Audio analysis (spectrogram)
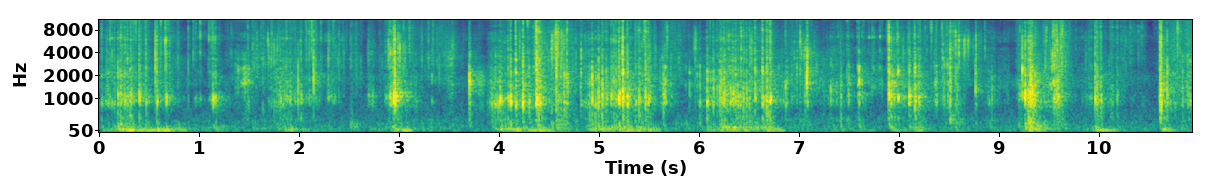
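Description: A utility knife blade carves and scrapes a solid, dry green bar of soap held in the hand, and crunchy flakes fall onto a pile. The sound is a steady series of crisp, bright scraping crunches and crackles with short pauses between strokes, with very little low end.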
